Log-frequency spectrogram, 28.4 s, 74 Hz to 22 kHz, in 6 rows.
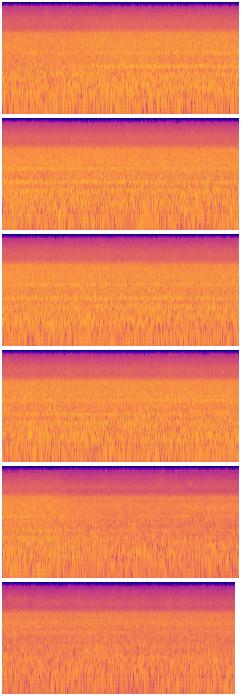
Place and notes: {"title": "Neuss, Deutschland - museums island hombroich, langen founation, exhibtion hall", "date": "2014-08-09 14:00:00", "description": "Inside the Langen Foundation exhibition hall during the Otto Piene Exhibition \"Light and Air\" - here the ambience from the lower hall with the sound of the in and deflating air sculptures of Otto Piene.\nsoundmap d - social ambiences, topographic field recordings and art spaces", "latitude": "51.15", "longitude": "6.64", "altitude": "67", "timezone": "Europe/Berlin"}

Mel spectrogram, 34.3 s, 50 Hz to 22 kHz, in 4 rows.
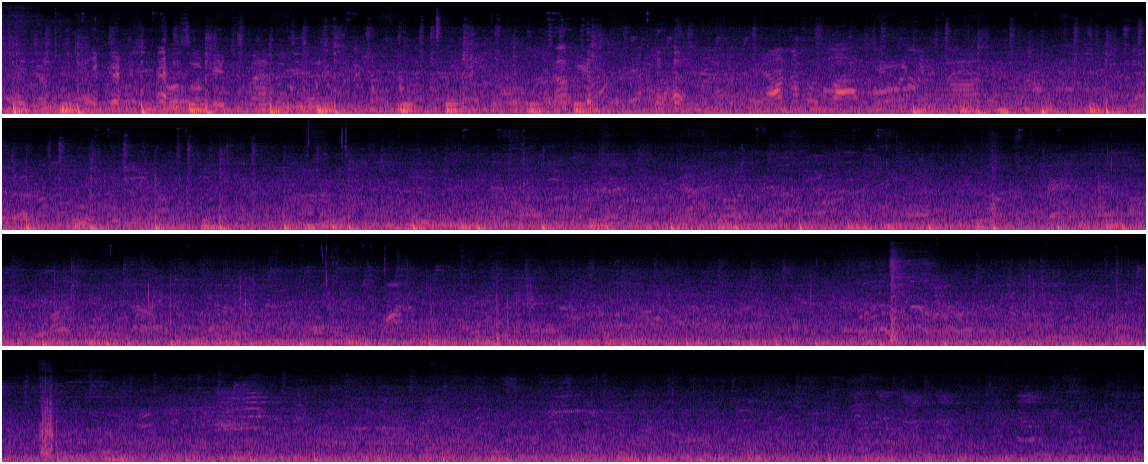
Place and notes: {"title": "Vondelpark, saturday picknicking", "date": "2011-10-01 17:15:00", "description": "last warm summer days, vondelpark is packed with people, group of junkies making music.", "latitude": "52.36", "longitude": "4.87", "altitude": "5", "timezone": "Europe/Amsterdam"}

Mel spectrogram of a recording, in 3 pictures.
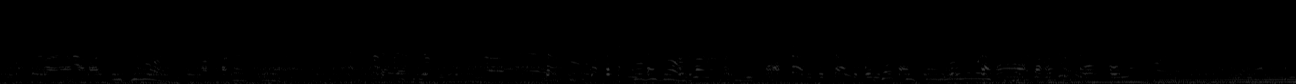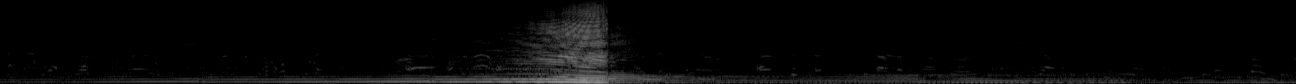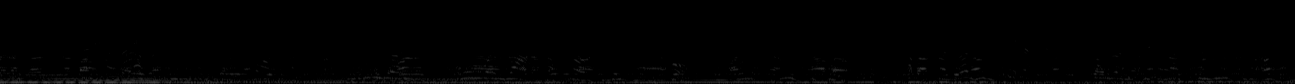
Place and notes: {"title": "Silverstone Circuit, Towcester, UK - british motorcycle grand prix 2021 ... moto three ...", "date": "2021-08-27 13:15:00", "description": "moto three free practice two ... maggotts ... dpa 4060s to Zoom H5 ...", "latitude": "52.07", "longitude": "-1.01", "altitude": "158", "timezone": "Europe/London"}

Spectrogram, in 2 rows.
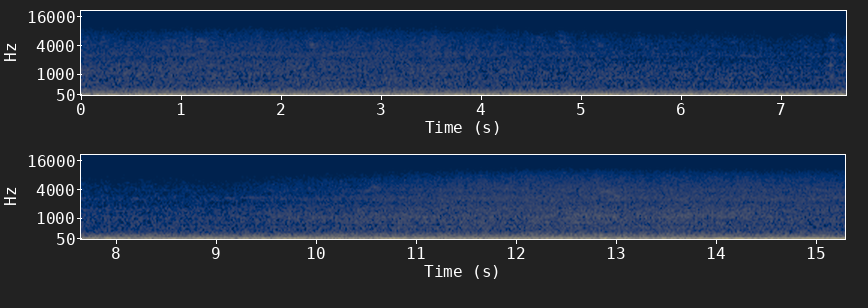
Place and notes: {"title": "Main St, North Sunderland, Seahouses, UK - st pauls porch ...", "date": "2021-11-17 16:00:00", "description": "st pauls parish church of north sunderland and seahouses ... inside the porch ... dpa 4060s clipped to bag to zoom h5 ...", "latitude": "55.58", "longitude": "-1.67", "altitude": "21", "timezone": "Europe/London"}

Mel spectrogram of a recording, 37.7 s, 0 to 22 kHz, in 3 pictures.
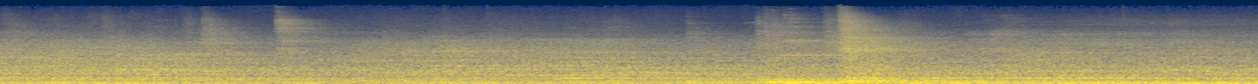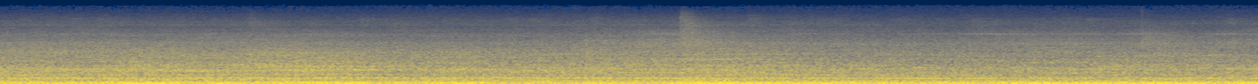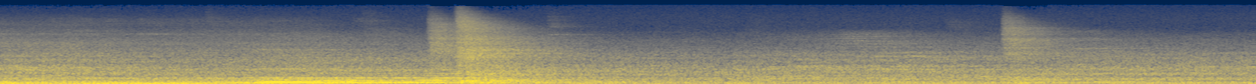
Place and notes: {"title": "ITÜ Architechture bldg survey, Stairwell", "date": "2010-03-06 23:52:00", "description": "sonic survey of 18 spaces in the Istanbul Technical University Architecture Faculty", "latitude": "41.04", "longitude": "28.99", "altitude": "74", "timezone": "Europe/Tallinn"}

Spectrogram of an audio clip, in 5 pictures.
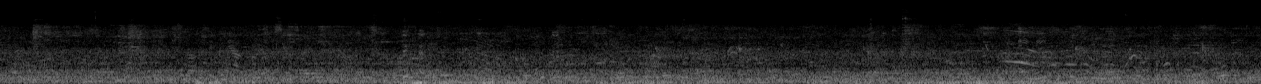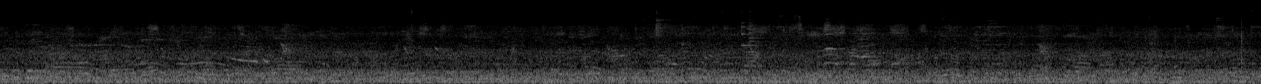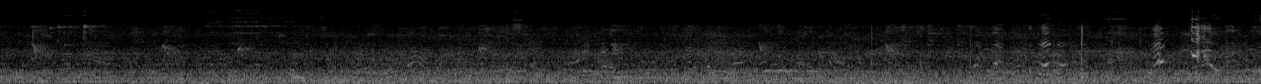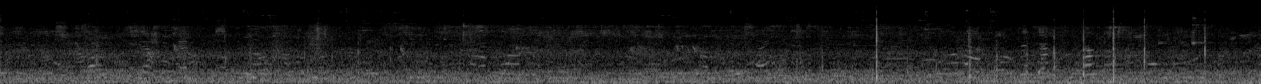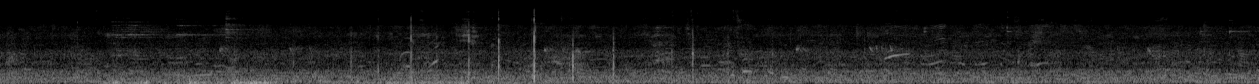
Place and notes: {"title": "CS, Plein, Den Haag, Nederland - William of Oranges pedestal", "date": "2017-06-04 14:30:00", "description": "William Of Orange's Pedestal (Plein, The Hague, June 4th 2016) - Recorded while sitting on the ledge of the pedestal of William Of Orange's statue on the Plein, The Hague. Binaural recording (Zoom H2 with Sound Professionals SP-TFB-2 binaural microphones).", "latitude": "52.08", "longitude": "4.32", "altitude": "9", "timezone": "Europe/Amsterdam"}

